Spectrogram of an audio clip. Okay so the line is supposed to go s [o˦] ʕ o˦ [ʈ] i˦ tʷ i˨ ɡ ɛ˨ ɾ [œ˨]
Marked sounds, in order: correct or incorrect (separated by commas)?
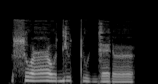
correct, incorrect, correct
